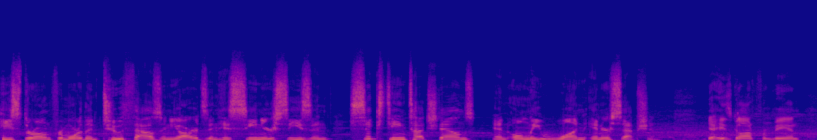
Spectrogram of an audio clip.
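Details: Adult male narrator; normal fluent speech.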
